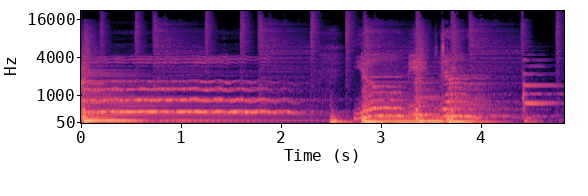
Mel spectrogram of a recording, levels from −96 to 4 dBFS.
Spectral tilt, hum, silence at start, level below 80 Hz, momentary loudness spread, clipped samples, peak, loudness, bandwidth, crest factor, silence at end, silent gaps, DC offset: -7 dB/octave; none; 0 s; -26 dBFS; 15 LU; under 0.1%; -6 dBFS; -23 LUFS; over 20 kHz; 16 dB; 0 s; none; under 0.1%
